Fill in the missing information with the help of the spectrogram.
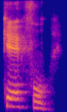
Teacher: Can hear the stress being emphasized on this first part of the word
